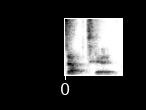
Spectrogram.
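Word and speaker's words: CPTED: It's pronounced CEPTID, so it's crime prevention through environmental design.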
